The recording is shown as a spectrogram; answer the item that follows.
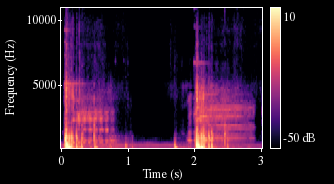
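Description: Sheep in a Minecraft-style game world bleat in two loud, close bursts, the first at the start and the second about two seconds later, with a quiet, steady tonal hum filling the gap between them.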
